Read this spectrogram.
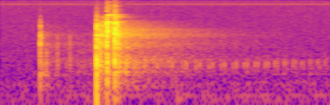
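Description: A metal key drops onto a metal plate with a ringing clang.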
